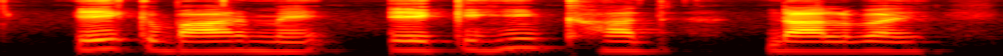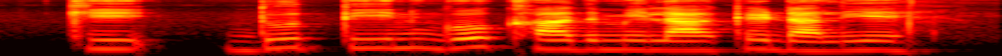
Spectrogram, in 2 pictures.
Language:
Magahi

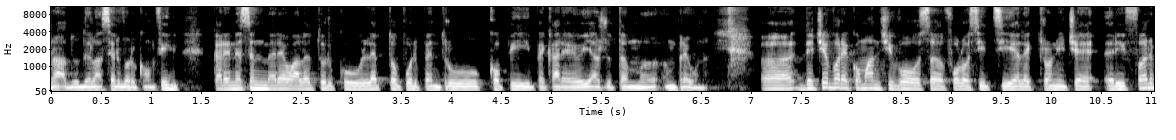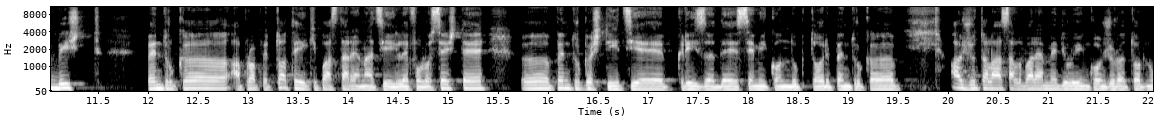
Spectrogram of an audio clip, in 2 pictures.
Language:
Romanian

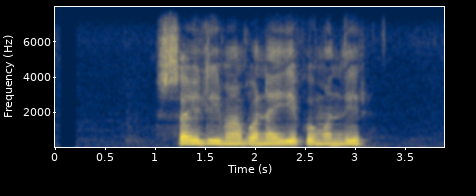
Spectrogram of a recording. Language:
Nepali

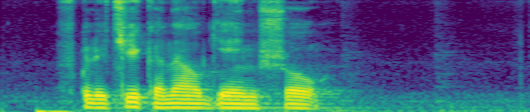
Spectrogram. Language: Russian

